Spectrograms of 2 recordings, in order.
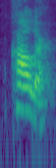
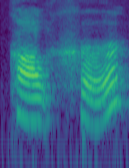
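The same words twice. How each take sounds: First: The h in her is dropped. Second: The h in her is clearly pronounced. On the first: The speaker calls it right. "we say" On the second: The speaker calls it wrong. "We don't say"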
